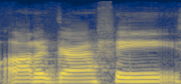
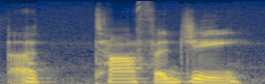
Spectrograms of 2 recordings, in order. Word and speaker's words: autophagy: through the whole video i kept saying um autography so um just uh realize i was saying that wrong to the video it's a toffa g is how you pronounce it so um anyway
